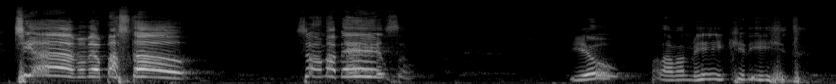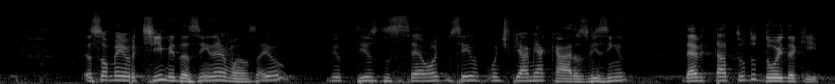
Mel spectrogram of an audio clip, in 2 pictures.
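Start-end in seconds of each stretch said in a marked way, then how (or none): 0.2-4.2 very loud, very high, rough, drawn-out shout. A pastor recalls a church brother shouting to him from the street, imitating someone shouting. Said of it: "lá de fora ele gritava assim".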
